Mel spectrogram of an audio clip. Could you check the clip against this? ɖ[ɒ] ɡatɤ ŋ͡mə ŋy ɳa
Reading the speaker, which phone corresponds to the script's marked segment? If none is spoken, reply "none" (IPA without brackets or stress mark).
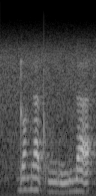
ɒ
